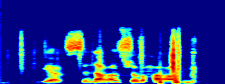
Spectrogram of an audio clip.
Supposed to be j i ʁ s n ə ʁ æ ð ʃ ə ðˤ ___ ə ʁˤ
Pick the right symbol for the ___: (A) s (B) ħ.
B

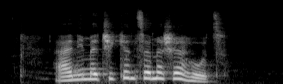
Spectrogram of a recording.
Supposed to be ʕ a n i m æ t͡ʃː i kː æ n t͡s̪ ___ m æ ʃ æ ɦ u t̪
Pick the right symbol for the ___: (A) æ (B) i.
A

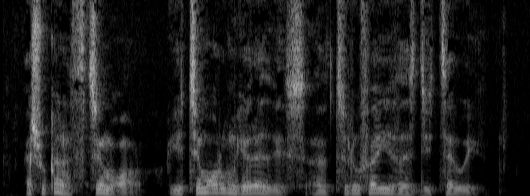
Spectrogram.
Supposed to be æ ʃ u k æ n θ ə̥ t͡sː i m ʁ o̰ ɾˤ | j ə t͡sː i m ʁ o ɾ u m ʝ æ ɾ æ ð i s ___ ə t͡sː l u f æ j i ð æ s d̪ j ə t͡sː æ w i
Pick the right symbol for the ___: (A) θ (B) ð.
B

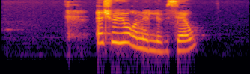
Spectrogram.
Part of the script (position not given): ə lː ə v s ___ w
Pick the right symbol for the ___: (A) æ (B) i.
A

